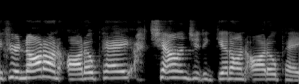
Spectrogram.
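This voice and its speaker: Speaking at a high pitch, a woman sounds animated, with ordinary pitch variation. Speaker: network marketing team leader. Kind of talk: sales training webinar. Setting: webinar. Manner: fast.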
